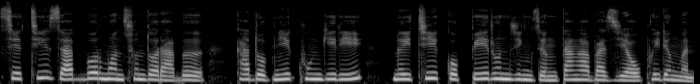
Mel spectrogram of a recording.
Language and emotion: Bodo, neutral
